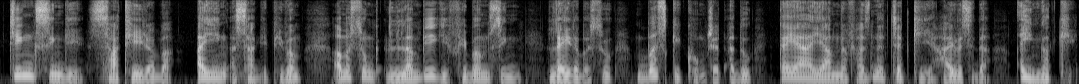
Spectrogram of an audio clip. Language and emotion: Manipuri, surprised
